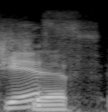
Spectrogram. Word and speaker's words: GIF: Although I do believe it's pronounced GIF, legit. – We did. We saw that. – It's GIF. – It's confirmed GIF by the creator of GIF.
